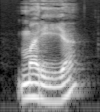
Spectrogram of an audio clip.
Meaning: 1. a female given name, equivalent to English Maria or Mary 2. Mary
- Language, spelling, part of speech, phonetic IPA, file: Russian, Мария, proper noun, [mɐˈrʲijə], Ru-Мария.ogg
